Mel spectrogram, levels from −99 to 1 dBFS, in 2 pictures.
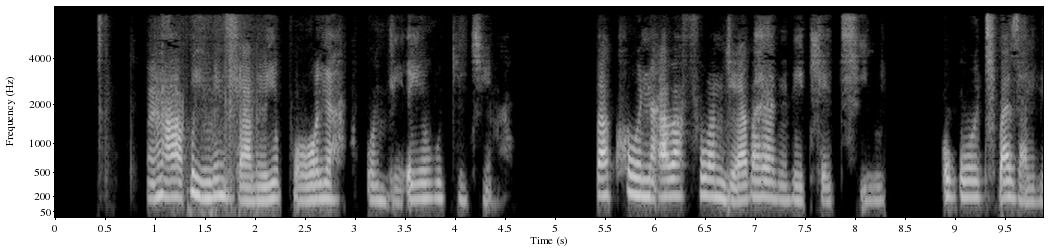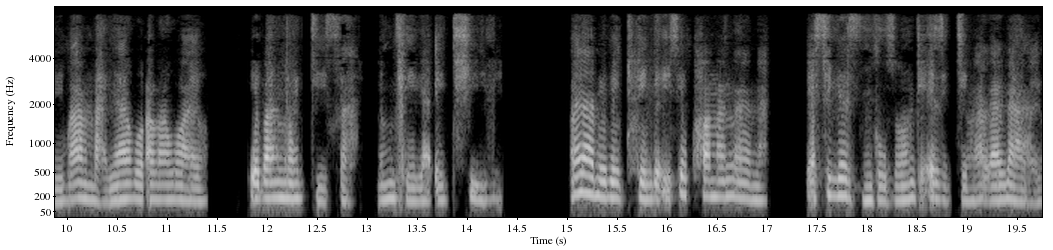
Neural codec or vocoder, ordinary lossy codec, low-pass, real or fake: codec, 16 kHz in and 24 kHz out, 0.6 kbps, FireRedTTS-2 codec; MP3, 48 kbps; 7.2 kHz; fake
